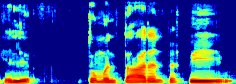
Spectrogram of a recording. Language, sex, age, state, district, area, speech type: Kashmiri, male, 30-45, Jammu and Kashmir, Bandipora, rural, spontaneous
